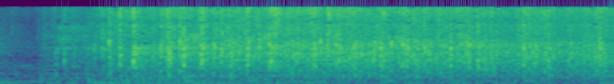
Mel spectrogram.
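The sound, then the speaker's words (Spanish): A crowd in Girona, Spain bursts into sustained applause after a minute of silence for the latest victim of gender violence, many hands clapping densely and steadily, with no talking. “Girona guarda un minuto de silencio por la última víctima de violencia machista en España.”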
